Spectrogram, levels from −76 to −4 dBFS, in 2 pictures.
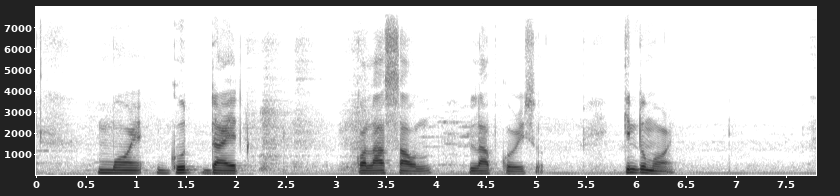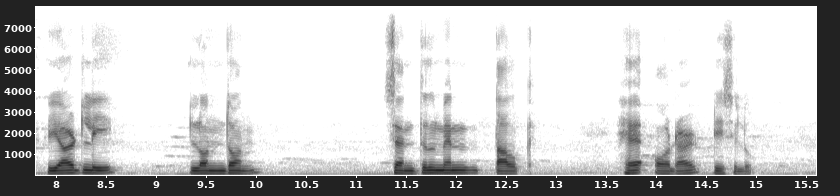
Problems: background sounds at intervals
